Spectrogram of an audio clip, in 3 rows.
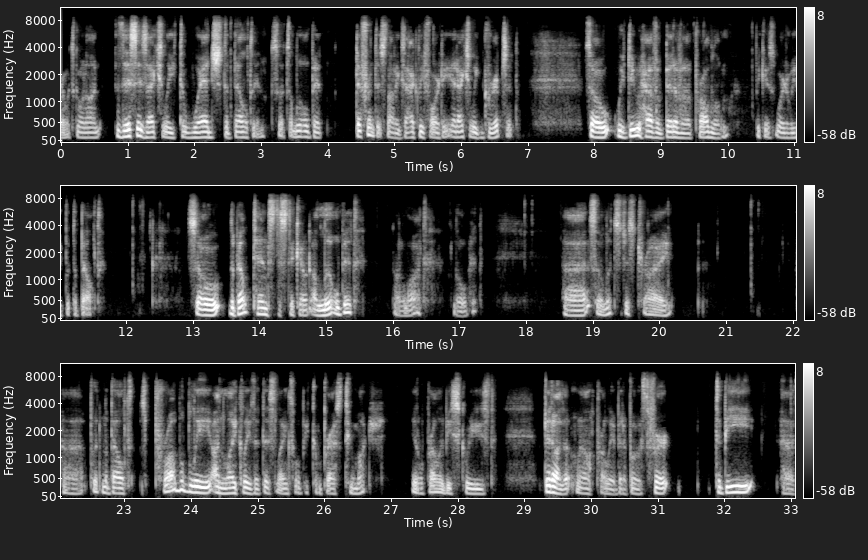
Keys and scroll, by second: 8.8 super+z, 9.3 super+z.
